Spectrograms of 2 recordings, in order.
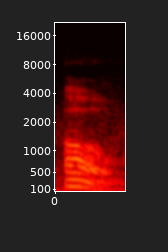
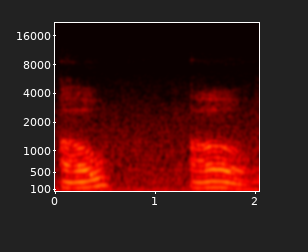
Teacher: I'm moving my lips so that's a diphthong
